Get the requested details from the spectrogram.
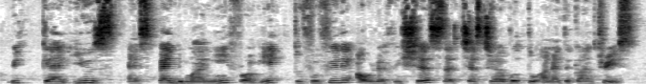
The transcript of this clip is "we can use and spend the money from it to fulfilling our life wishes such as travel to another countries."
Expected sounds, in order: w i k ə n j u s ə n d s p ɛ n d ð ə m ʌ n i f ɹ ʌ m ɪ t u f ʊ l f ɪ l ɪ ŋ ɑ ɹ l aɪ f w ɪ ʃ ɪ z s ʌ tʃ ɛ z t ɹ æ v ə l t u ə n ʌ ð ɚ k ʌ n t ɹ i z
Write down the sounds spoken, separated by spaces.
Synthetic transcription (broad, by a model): w i k ə n j u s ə n s p ɛ n d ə m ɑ n i f ɹ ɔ m ɪ t u f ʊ l f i l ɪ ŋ ɑ w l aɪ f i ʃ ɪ s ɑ tʃ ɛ s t ɹ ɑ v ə l t u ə n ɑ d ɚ k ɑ n t ɹ i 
